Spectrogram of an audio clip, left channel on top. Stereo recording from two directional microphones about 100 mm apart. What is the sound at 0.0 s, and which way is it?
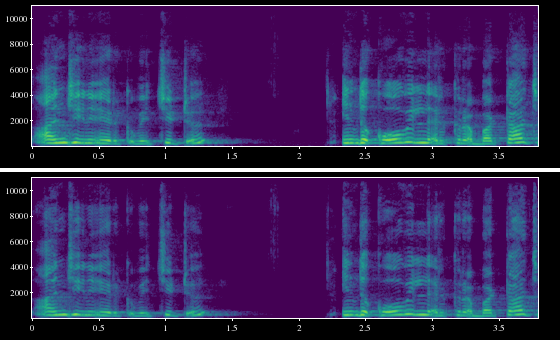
A woman's voice, 20° right (ahead or behind).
